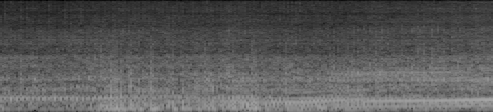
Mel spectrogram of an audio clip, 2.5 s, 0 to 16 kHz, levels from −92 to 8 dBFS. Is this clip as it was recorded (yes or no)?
yes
